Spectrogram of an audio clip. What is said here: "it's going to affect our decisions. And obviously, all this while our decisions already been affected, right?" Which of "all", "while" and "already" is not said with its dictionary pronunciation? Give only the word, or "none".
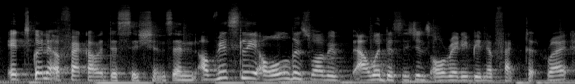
while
